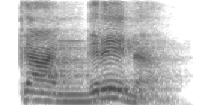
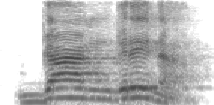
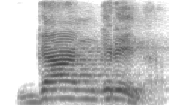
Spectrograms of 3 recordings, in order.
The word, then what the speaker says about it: gangrena: entendido luego tenemos acá la pronunciación inadecuada cangrena cangrena cuando lo adecuado es gangrena gangrena De acuerdo luego Tenemos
